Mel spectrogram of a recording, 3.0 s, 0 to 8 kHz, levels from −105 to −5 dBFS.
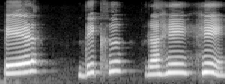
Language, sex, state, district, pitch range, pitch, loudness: Hindi, female, Madhya Pradesh, Bhopal, 265-335 Hz, 295 Hz, -13 LUFS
